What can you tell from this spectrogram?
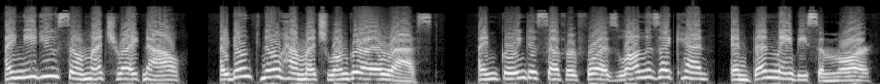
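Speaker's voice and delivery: Jimmy yelling desperately to Sarah for help; desperate shouting. Acted. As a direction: bellow the plea as if in agony.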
